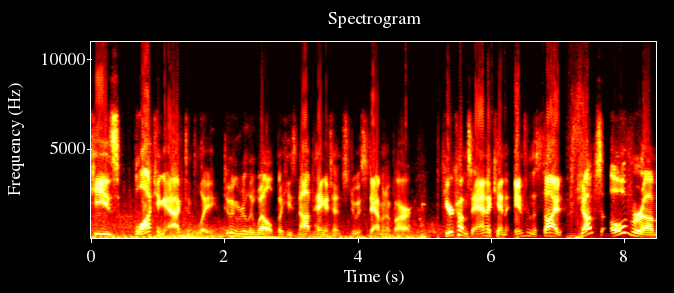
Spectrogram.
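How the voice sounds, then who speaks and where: Music plays in the background as a man speaks at a moderate pace. His medium-pitched voice swings very widely in pitch. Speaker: gamer giving commentary on a co-streamer's play. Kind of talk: mock sports-style play-by-play commentary. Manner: talkative, rambling.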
